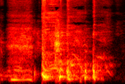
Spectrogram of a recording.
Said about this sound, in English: I was trying not to cough, but it caught up to me.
